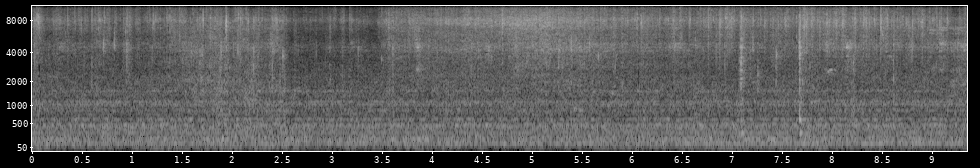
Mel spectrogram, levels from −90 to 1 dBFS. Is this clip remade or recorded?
remade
